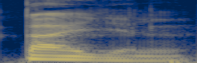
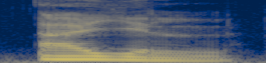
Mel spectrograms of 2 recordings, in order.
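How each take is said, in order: First: The word begins with a deep q sound. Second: The word begins with a glottal stop. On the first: "you certainly can pronounce the qaf always qaf" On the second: "they pronounce it as the glottal stop"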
